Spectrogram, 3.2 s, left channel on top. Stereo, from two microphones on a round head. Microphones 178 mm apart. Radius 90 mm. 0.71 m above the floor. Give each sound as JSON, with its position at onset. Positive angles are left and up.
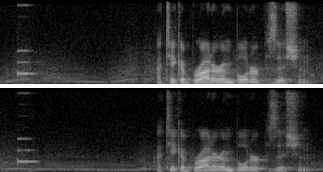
{"t": 0.2, "sound": "a camera shutter", "side_deg": 15, "distance_m": 2.5}
{"t": 1.6, "sound": "a man speaking", "side_deg": 35, "distance_m": 0.9}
